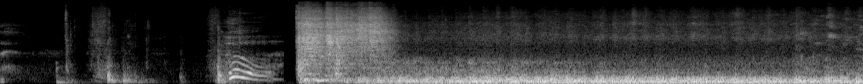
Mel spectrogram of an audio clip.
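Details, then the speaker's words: 1962 Ford Fairlane 500 V8, cold start after sitting 10 days: the starter cranks briefly with a small ping, not a grind, then the engine catches and settles into a steady, even idle; sounds healthy. "a cold start. The starter did make a little pinging noise, but wasn't a grinding. But that's a cold start."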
